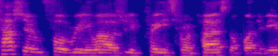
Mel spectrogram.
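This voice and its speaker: Pitched in the medium range, a man speaks at a very fast pace. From Scotland. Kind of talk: interview.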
